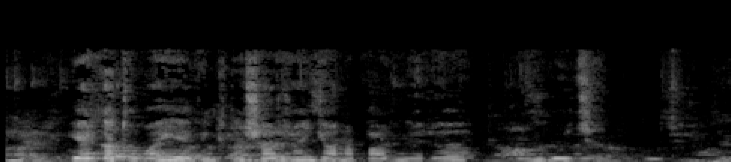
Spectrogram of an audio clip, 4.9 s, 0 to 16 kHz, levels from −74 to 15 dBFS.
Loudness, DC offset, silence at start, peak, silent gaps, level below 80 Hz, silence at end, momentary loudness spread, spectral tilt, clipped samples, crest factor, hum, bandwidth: -21 LUFS; under 0.1%; 0.05 s; -2 dBFS; none; -48 dBFS; 0 s; 21 LU; -4 dB/octave; under 0.1%; 18 dB; none; 11.5 kHz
